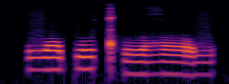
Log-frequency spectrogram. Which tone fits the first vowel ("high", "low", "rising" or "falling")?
high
